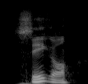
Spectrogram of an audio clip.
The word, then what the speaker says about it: Siegel: It's Katie Seagal? – Siegel. Seagull, spelled like Seagull, the bird.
